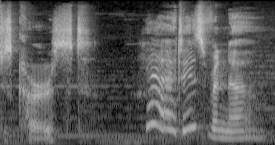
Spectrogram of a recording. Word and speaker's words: Renault: I heard him pronounce that name as Renault, which is cursed. Yeah, it is Renault.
